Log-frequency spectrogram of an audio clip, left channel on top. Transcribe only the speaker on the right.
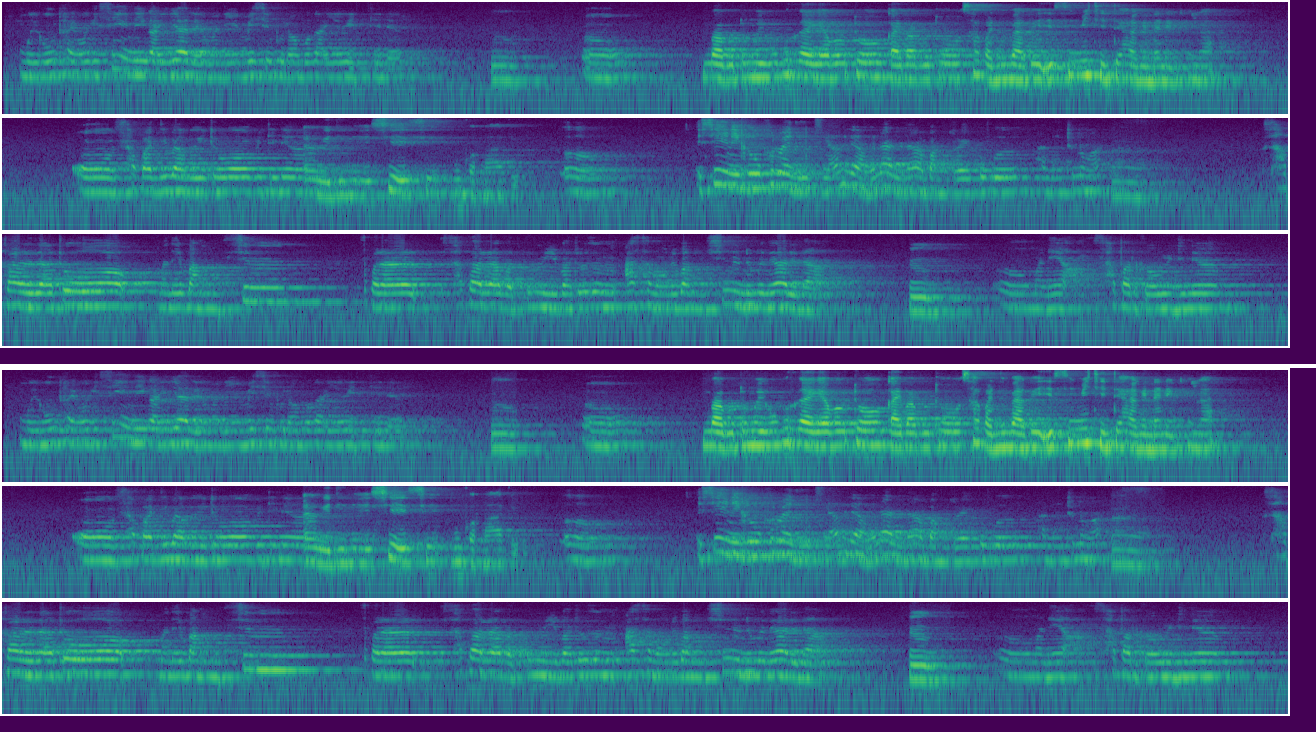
औ
होमबाबोथ' मैगंफोर गायाबोथ' गायबाबोथ' साफातनि बागै एसे मिथिनोथ हागोन ना नोंथाङा।
ओं बिदिनो एसे एसे बुंहरना होदो।
उम
उम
